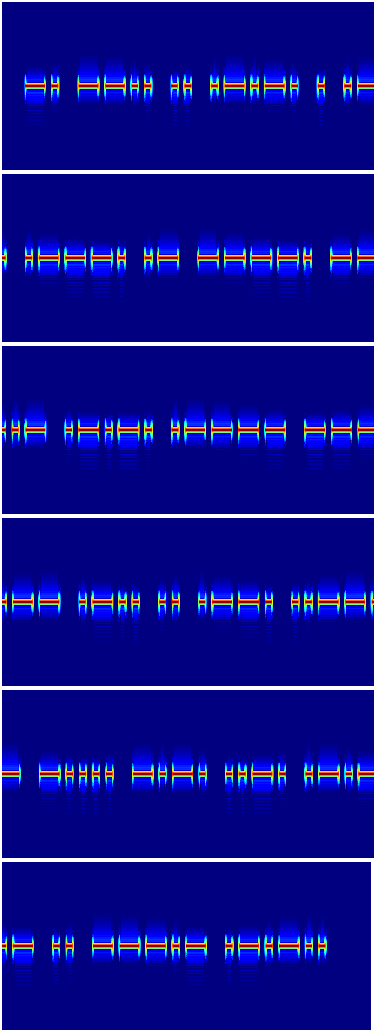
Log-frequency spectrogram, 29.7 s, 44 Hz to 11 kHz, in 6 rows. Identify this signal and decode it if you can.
Morse code (Japanese Wabun code), heard as a keyed tone, about 14 wpm, 700 Hz. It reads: タブンヘイセイ9ネン10ガツ26ニチデス」
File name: kawa / Morse sample / kamyu 50 cpm 700 Hz Crispy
